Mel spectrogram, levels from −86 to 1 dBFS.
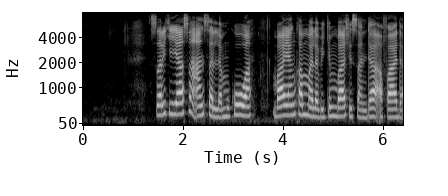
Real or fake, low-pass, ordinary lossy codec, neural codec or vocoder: real; none; none; none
